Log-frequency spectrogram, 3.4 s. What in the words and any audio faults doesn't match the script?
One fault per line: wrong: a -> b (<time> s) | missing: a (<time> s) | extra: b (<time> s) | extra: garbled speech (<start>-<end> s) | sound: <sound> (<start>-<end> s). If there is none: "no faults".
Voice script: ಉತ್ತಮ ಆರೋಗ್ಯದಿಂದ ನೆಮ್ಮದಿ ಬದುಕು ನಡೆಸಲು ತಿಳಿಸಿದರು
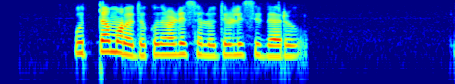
missing: ಆರೋಗ್ಯದಿಂದ ನೆಮ್ಮದಿ (0.9 s)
